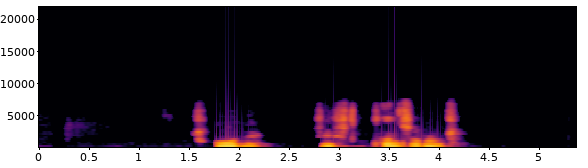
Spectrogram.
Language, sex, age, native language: Icelandic, male, 30-39, Icelandic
